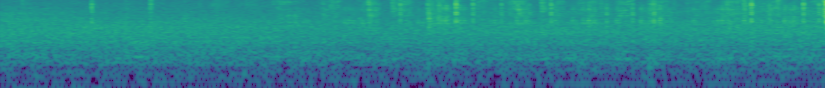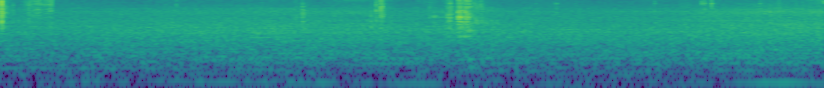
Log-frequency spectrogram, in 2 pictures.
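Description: A few small, sharp metal clicks and scrapes as a thin steel punch works against the lock of an antique hammer shotgun. The sharpest click comes about four seconds in and a short scrape about six and a half seconds in, over a steady low background hum.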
